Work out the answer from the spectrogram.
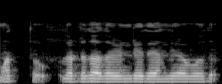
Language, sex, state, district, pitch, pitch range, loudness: Kannada, male, Karnataka, Koppal, 130 Hz, 130-135 Hz, -18 LUFS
